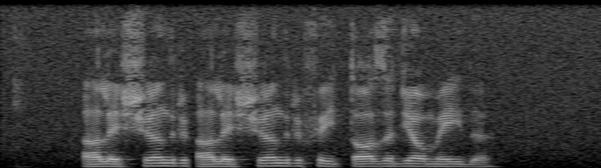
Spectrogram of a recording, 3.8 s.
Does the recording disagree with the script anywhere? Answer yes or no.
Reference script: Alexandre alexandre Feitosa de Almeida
no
